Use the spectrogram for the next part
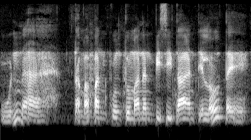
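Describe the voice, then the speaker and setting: A man playing a smooth-talking, pushy family man in an old Ilocano radio drama, on a dull recording. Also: on the low side, a little slow, slight background noise, natural voice. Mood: coaxing.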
